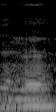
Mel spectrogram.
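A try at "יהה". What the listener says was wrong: That's a ya.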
